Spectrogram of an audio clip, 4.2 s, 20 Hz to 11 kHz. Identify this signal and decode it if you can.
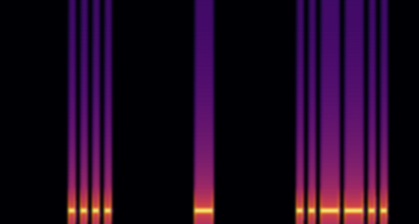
Morse code, heard as a keyed tone, about 20 wpm, spaced as for 8 wpm, 700 Hz. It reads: HT?
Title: 133 Lesson 22e - Question Mark - Three Characters 20wpm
